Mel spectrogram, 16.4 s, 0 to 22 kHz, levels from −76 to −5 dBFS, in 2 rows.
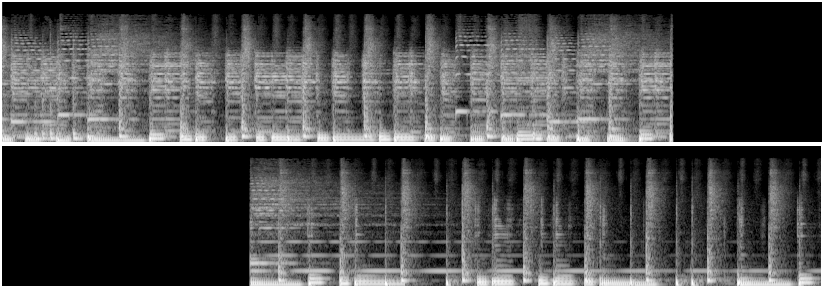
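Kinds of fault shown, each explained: Audio dropout to silence: the sound cuts off at 6.70 s and returns at 10.68 s, about four seconds of dead digital silence with no room tone, likely a lost input or mute.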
